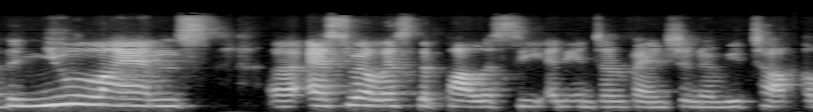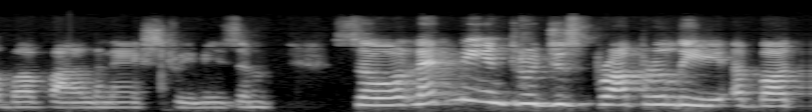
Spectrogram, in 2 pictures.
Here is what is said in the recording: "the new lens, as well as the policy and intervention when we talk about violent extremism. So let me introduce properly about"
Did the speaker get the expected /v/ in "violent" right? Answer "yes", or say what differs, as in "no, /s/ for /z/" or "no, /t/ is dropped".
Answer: yes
